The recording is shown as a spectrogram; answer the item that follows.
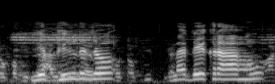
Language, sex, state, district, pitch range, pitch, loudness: Hindi, male, Bihar, Vaishali, 180-245 Hz, 230 Hz, -15 LUFS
